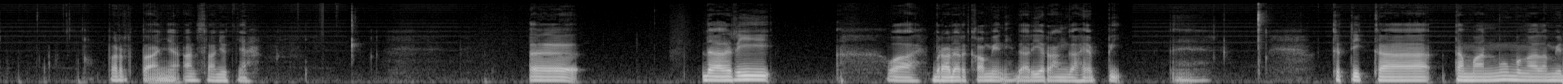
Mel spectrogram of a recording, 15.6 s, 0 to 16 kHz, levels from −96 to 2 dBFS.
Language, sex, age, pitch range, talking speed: Indonesian, male, 20-39, 105-120 Hz, 55 wpm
